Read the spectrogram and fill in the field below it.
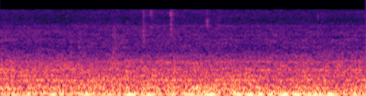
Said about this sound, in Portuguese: Por que um caminhão? Me, me, alguém é me explica, por que um caminhão anda na pista da esquerda, cara? Por quê? O que mais tem na BR é placa proibido os caminhões na pista da esquerda.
